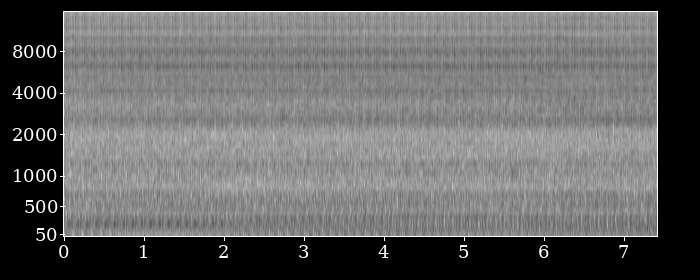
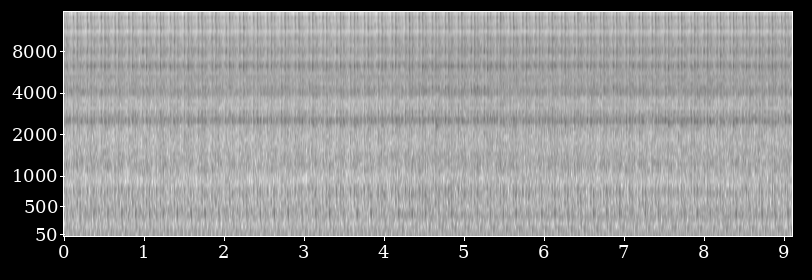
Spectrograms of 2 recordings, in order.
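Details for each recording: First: Stuart Twin Victoria model steam engine, freshly rebuilt and still stiff, run on compressed air: steady tick about two per second over air hiss; loose crosshead pin knocking each stroke, fixed with a little thread lock. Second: Rebuilt Stuart Twin Victoria model steam engine, baseboard on bubble wrap, after a minor timing tweak, re-oiling and silicone O-rings fitted to the crossheads: quick, even light ticking at a steady beat, no knocks; running smoothly and well timed.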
